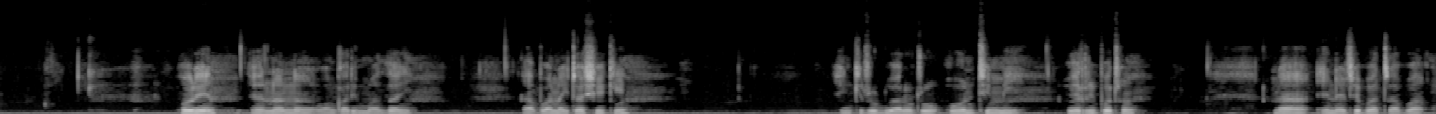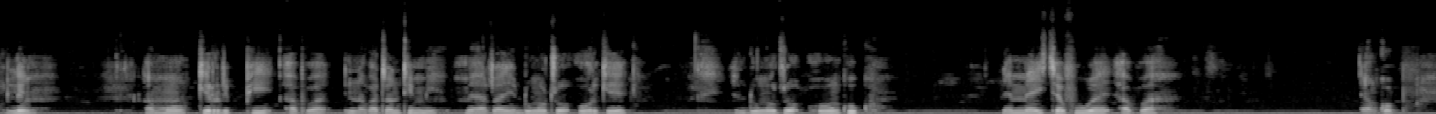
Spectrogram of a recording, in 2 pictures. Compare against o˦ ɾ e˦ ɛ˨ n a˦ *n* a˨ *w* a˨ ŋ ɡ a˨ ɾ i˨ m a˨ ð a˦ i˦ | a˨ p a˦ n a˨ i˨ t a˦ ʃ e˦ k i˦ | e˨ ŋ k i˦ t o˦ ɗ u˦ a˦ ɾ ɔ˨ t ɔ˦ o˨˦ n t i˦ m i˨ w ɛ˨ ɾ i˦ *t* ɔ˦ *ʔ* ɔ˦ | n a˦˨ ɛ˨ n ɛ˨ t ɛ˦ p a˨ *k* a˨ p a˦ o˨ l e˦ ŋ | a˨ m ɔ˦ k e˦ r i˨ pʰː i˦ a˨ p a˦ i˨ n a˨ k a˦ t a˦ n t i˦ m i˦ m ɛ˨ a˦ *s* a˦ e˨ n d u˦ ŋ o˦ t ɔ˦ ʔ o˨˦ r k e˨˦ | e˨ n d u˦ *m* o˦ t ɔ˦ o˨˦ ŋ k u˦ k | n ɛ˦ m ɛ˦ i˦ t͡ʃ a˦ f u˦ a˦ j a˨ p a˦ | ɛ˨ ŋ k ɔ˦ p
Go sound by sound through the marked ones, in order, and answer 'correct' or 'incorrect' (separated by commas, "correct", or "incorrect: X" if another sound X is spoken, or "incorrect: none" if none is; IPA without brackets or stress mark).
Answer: correct, correct, incorrect: p, incorrect: t, incorrect: t, incorrect: t, incorrect: ŋ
